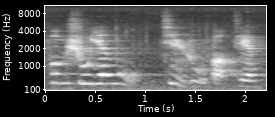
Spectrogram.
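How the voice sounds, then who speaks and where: A formal game announcer. Her high voice carries melodic swings through echo, with music behind it. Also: animated, moderate pace, background noise. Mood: announcing. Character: formal female online game system announcer. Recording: echoey, distant, music behind.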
